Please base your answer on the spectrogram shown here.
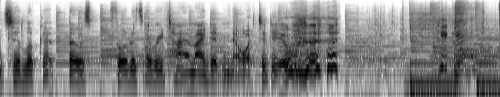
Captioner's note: laughing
